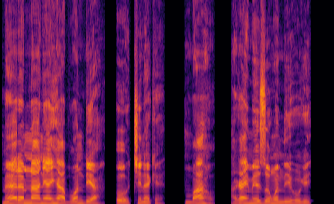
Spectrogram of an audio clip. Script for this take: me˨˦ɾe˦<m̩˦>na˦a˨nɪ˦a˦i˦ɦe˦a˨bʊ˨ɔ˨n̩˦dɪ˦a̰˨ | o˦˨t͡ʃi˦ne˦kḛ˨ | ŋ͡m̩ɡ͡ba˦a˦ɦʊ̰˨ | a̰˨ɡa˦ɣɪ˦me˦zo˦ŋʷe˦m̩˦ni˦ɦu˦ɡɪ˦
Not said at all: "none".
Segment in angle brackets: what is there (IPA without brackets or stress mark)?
m̩˦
